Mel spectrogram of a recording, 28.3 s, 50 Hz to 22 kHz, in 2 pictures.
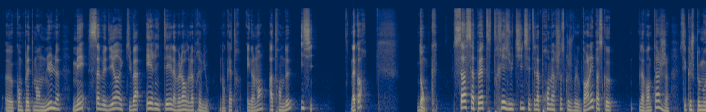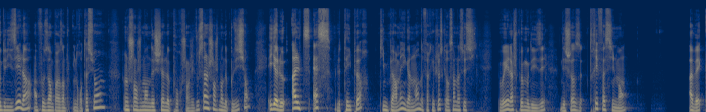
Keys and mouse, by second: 9.1-11.6 middle drag, 11.6 Tab, 12.7 click, 13.6 middle click, 14.1 click, 15.3 r, 16.5 s, 18.1 g, 20.1 middle click, 20.7 alt+s, 23.5 r, 24.9 g, 27.5 middle click.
